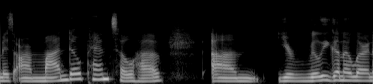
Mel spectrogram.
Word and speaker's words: Armando Pantoja: I am here with Armando Pantoja. Did I say that right? Yeah, you said it right.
